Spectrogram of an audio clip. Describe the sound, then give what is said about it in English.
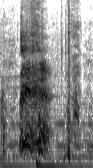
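A single harsh cough with a raspy throat-clearing quality, fairly loud, followed by a brief softer rasp and breathy noise trailing off. “what could I do for this cough?”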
